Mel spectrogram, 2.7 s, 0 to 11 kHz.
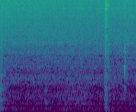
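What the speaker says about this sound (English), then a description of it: "About 1/4 of a cup of red wine vinegar. You're going to let that just kind of marry away in there. Kind of deglaze the bottom of your pan." Red wine vinegar poured into a hot pan while making vegan minestrone soup, giving a steady, soft sizzle and hiss with a faint brief crackle near the end.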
